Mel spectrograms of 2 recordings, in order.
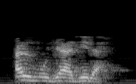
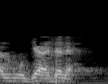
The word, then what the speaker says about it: المجادلة: فمن أسمائها المجادلة بكسر الدال، وهو الأكثر، وربما نطقهم بعضها المجادلة، وهو صحيح أيضا.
